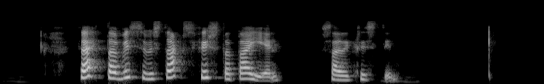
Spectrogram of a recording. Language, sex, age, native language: Icelandic, female, 20-29, Icelandic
